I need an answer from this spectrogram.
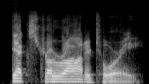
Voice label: "dextrorotatory", American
